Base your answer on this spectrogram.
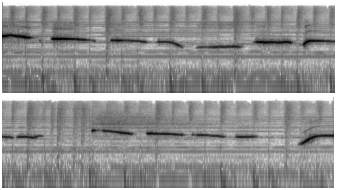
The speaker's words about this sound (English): That's me whistling into a mic pre and blowing it out.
